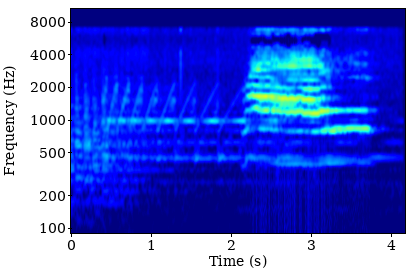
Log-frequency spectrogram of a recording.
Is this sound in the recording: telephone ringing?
no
